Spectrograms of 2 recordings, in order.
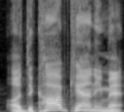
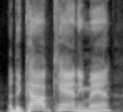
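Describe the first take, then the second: First: It is said in a Southern US accent. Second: It is said in a neutral accent.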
